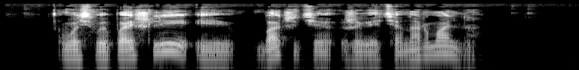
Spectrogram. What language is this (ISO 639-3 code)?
bel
